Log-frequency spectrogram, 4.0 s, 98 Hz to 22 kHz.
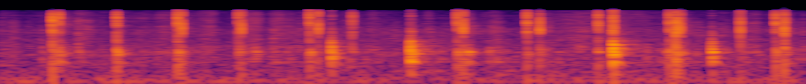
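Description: Long nails tap and scratch along the metal rim and tinted lenses of upright-held metal-frame aviator sunglasses with dark lenses. About 16 crisp, bright clicks and ticks come in a quick, uneven rhythm, each dying away almost instantly with no ring.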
